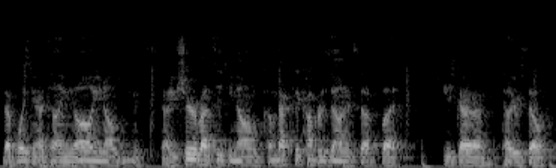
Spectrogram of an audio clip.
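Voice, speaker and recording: A young man with a very deep voice speaks casually and haltingly, often stopping to find the right word. The room is echoey, with faint music in the background. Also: flat delivery. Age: young adult. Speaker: partner of the vlogger. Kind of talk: casual chat.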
